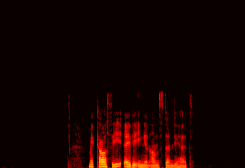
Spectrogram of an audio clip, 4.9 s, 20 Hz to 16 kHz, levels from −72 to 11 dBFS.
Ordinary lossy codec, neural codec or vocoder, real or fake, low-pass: none; codec, 16 kHz, 16 kbps, FreqCodec, smaller model; fake; 7.2 kHz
